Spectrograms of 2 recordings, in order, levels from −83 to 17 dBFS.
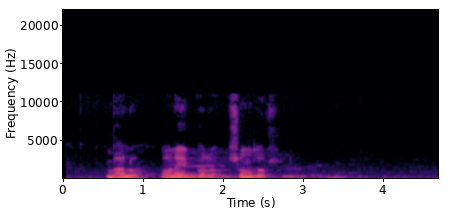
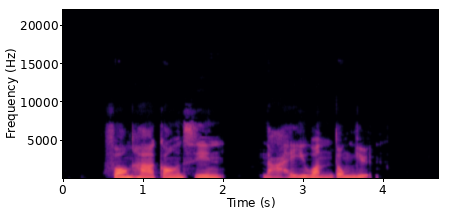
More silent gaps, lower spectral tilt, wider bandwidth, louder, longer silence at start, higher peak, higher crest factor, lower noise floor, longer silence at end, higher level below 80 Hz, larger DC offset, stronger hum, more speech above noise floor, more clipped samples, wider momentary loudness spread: neither; first, -7.5 dB/octave vs -5.5 dB/octave; first, 11.5 kHz vs 9 kHz; second, -24 LUFS vs -19 LUFS; about the same, 0.55 s vs 0.55 s; second, -8 dBFS vs -2 dBFS; about the same, 18 dB vs 18 dB; second, -56 dBFS vs -89 dBFS; first, 1.15 s vs 0.85 s; about the same, -60 dBFS vs -64 dBFS; neither; neither; second, 33 dB vs 71 dB; neither; first, 20 LU vs 10 LU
